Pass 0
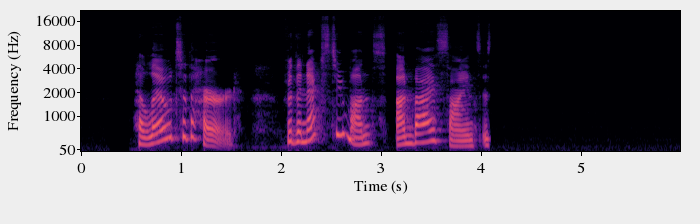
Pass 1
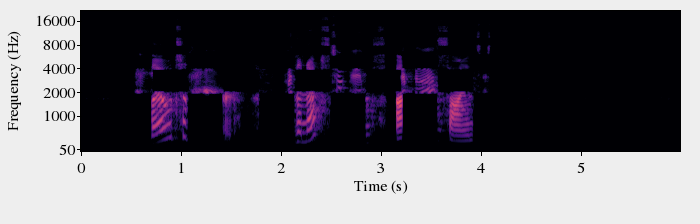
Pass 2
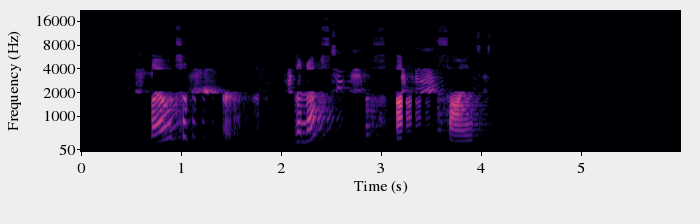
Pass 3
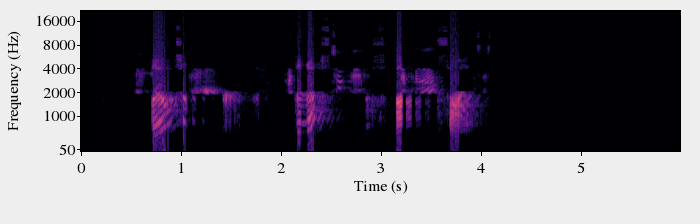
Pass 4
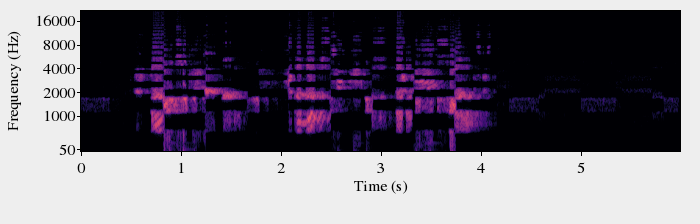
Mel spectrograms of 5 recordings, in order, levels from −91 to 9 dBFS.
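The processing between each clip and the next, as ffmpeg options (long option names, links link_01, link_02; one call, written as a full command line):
ffmpeg -i in.wav -af "highpass=frequency=1200:width=0.5412,highpass=frequency=1200:width=1.3066,highshelf=frequency=3800:gain=-9,afftfilt=real='re*gt(sin(2*PI*1.4*pts/sr)*(1-2*mod(floor(b*sr/1024/2000),2)),0)':imag='im*gt(sin(2*PI*1.4*pts/sr)*(1-2*mod(floor(b*sr/1024/2000),2)),0)':win_size=1024:overlap=0.75,volume=3dB" out.wav
ffmpeg -i in.wav -filter_complex "[0:a]asplit=2[link_01][link_02];[link_02]adelay=95,lowpass=frequency=1900:poles=1,volume=-17dB,asplit=2[link_03][link_04];[link_04]adelay=95,lowpass=frequency=1900:poles=1,volume=0.31,asplit=2[link_05][link_06];[link_06]adelay=95,lowpass=frequency=1900:poles=1,volume=0.31[link_07];[link_01][link_03][link_05][link_07]amix=inputs=4:normalize=0" out.wav
ffmpeg -i in.wav -filter_complex "[0:a]highpass=410,aeval=exprs='val(0)*sin(2*PI*32*n/s)':channel_layout=same,acrossover=split=750|2000|6200[link_01][link_02][link_03][link_04];[link_01]acrusher=bits=7:mix=0:aa=0.000001[link_05];[link_05][link_02][link_03][link_04]amix=inputs=4:normalize=0,volume=2.5dB" out.wav
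ffmpeg -i in.wav -filter_complex "[0:a]asplit=2[link_01][link_02];[link_02]highpass=frequency=720:poles=1,volume=31dB,asoftclip=type=tanh:threshold=-16dB[link_03];[link_01][link_03]amix=inputs=2:normalize=0,lowpass=frequency=2400:poles=1,volume=-6dB,bandreject=frequency=60:width_type=h:width=6,bandreject=frequency=120:width_type=h:width=6,bandreject=frequency=180:width_type=h:width=6,bandreject=frequency=240:width_type=h:width=6,afftfilt=real='re*gt(sin(2*PI*1.2*pts/sr)*(1-2*mod(floor(b*sr/1024/560),2)),0)':imag='im*gt(sin(2*PI*1.2*pts/sr)*(1-2*mod(floor(b*sr/1024/560),2)),0)':win_size=1024:overlap=0.75,volume=-3.5dB" out.wav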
